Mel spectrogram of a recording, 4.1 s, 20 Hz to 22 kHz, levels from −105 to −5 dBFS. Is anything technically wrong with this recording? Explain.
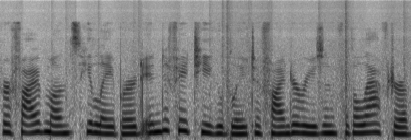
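Yes, this speech has two faults. Gain pumping runs throughout: the level swings by around 10 dB. The input gain is likely set too high, so a fast limiter pulls the level down on every loud syllable. On a waveform the envelope looks flattened. Between 1.42 and 1.44 s there is a single loud pop, roughly 10 dB above the speech, likely from a plug, switch or static discharge. It shows as a sharp spike on the waveform and a thin vertical broadband line on a spectrogram.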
